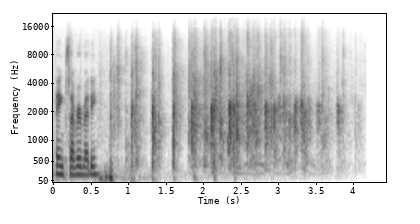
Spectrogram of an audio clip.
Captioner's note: audience clapping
